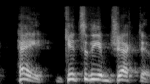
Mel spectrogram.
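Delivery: firm fatherly voice. Retelling what Scott told a reluctant teammate, in a put-on dad voice. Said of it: "Scott puts on dad voice".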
